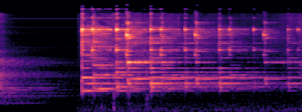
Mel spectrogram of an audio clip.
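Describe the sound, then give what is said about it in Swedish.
A mobile phone ringtone starts abruptly after a brief quiet fade, playing a bright, repeating electronic melody of sharp tonal notes, loud, with no voices. “när du hör det där ljudet, din mobiltelefon ringa, hur, hur reagerar du?”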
